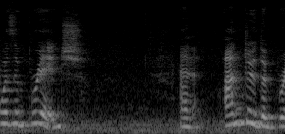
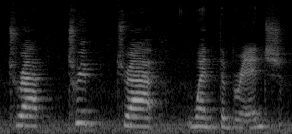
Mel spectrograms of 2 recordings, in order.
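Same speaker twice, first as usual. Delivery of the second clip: ordinary delivery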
